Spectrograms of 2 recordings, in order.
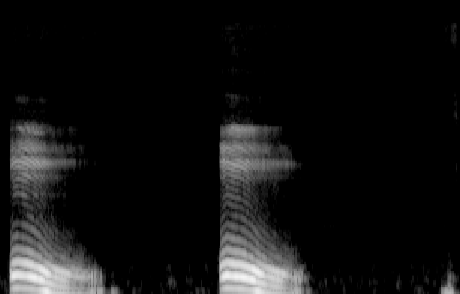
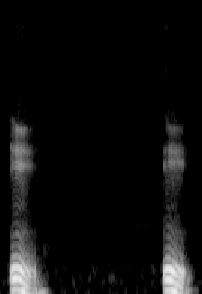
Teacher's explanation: el sonido E es un sonido más largo que nuestra E. Entonces, debemos hacer esta E en inglés un poco más larga. · No tenemos este sonido en español exactamente, pero debemos de saber que hay un parecido a la E en español, al sonido de la E en español. Cuando decimos E en inglés, los labios no se retraen. Nos dice, no se retraen tanto como cuando pronunciamos la E.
